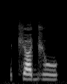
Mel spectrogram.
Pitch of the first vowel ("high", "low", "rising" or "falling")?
high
